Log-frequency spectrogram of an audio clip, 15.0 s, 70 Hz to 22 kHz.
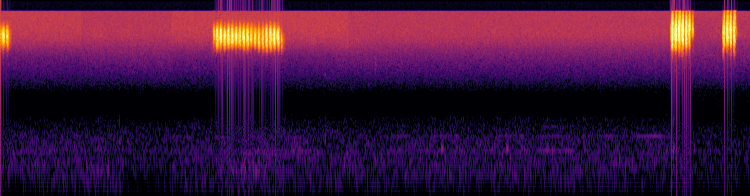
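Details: Lesser mottled grasshopper in Tuttlingen, Germany, on 9 September 2021: a very high, hissing chirr of rapid pulses lasting over a second, then two shorter bursts near the end, with quiet low rumble between.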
